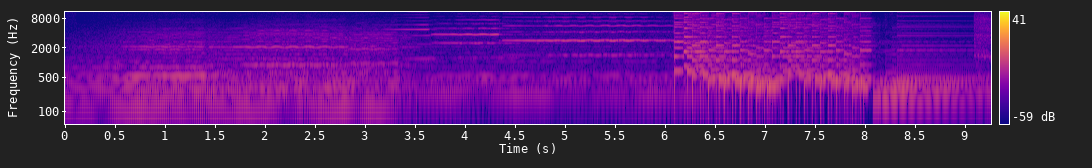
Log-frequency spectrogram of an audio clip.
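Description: Sustained orchestral-style music with layered tones, shifting into a denser, louder passage with rapid rhythmic pulses near the end, like a dramatic video game soundtrack piece; a piece from the PlayStation 3 game Killzone 3. No voices.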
